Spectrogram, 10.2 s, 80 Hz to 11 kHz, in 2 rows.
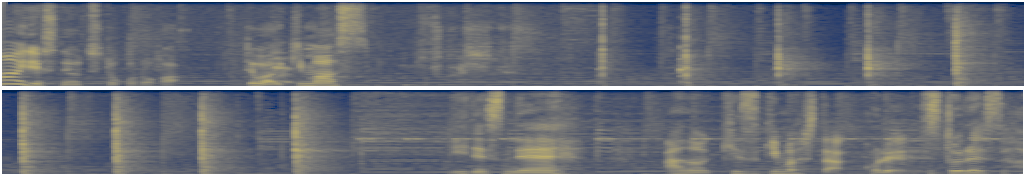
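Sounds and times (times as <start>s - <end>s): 
speech: 0.1s - 2.6s, 7.4s - 10.2s
hammer driving nails into a wooden chair seat board: 3.0s - 6.9s.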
